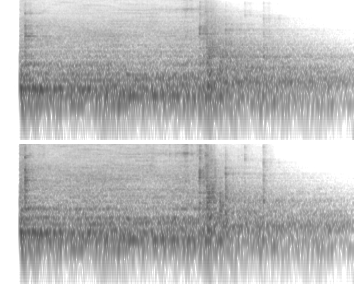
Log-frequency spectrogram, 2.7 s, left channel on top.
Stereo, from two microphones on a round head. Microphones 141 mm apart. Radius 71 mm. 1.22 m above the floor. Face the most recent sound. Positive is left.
turn(degrees=-45)  # may be behind; listen again after turning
